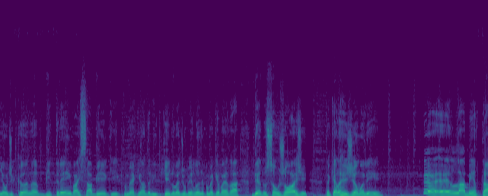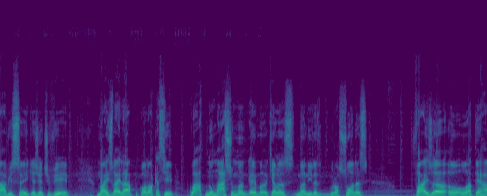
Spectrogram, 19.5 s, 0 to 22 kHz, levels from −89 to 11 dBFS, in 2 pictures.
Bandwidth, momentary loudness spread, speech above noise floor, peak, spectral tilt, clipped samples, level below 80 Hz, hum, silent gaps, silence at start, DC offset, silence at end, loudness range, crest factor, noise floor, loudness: 13 kHz; 8 LU; 30 dB; -18 dBFS; -6.5 dB/octave; under 0.1%; -66 dBFS; none; none; 0 s; under 0.1%; 0 s; 3 LU; 14 dB; -62 dBFS; -33 LUFS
